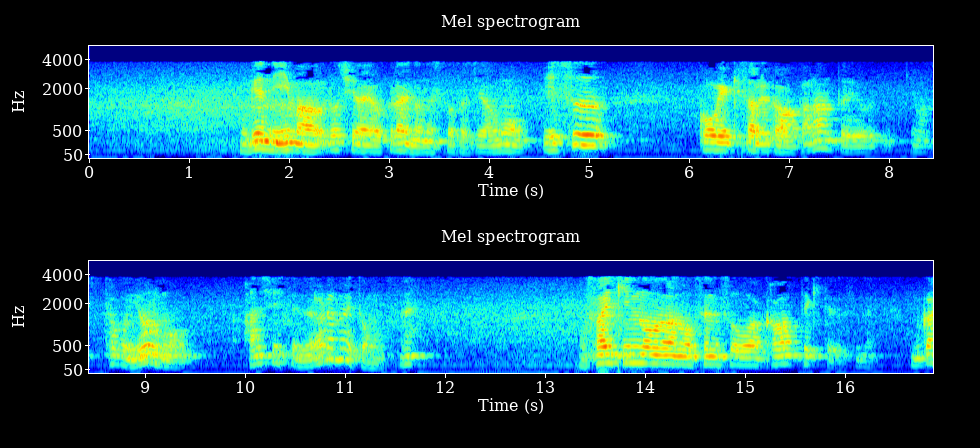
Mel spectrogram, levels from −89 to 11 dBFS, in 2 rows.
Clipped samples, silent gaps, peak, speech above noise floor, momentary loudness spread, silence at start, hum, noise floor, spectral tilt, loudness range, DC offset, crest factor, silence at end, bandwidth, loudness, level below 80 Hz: under 0.1%; none; -2 dBFS; 23 dB; 24 LU; 0 s; none; -44 dBFS; -9.5 dB/octave; 10 LU; under 0.1%; 20 dB; 0 s; 4 kHz; -20 LUFS; -70 dBFS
